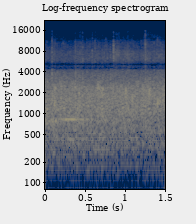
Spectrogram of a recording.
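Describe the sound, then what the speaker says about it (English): Steady applause from guests at a charity dinner auction for a dog rescue, a dense, even wash of clapping that holds at moderate volume throughout the short stretch. "give them all a big round of applause"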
